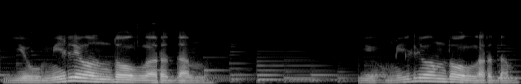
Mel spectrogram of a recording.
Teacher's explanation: И звучит это все слитно. И ударение у нас на первый слог, на ю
